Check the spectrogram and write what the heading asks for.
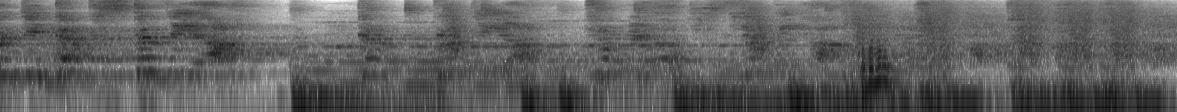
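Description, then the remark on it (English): A loud rap track with booming bass kicks in, punctuated by sharp gunshot blasts and the metallic clack of a reload effect layered over the beat. “I, I have been missing gunshots and reload noises in rap, so maybe I'm maybe I'm in.”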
